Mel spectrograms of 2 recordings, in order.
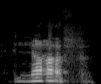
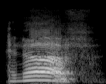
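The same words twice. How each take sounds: First: Loud, high giant roar; dopey cartoon bellow. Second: Much louder, higher giant roar; dopey cartoon bellow. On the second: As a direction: let the giant bellow at full force. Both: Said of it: "the giant says".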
